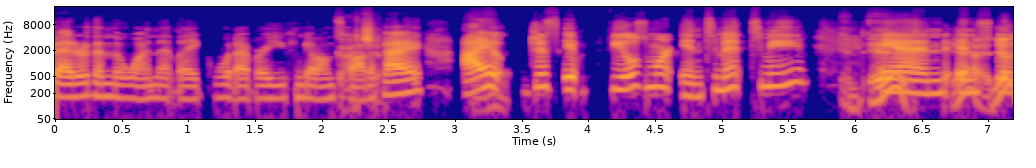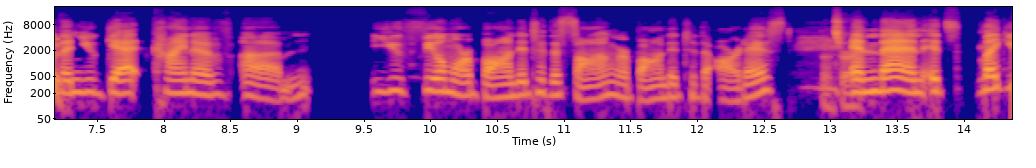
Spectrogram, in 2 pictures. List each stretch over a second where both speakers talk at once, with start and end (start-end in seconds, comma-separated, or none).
6.2-7.4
